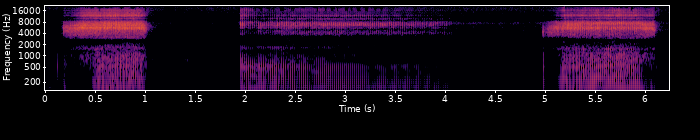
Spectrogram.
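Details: Pug sleeping with head resting on paw: loud rattling snores in slow cycles with a quieter drawn-out breath between them; snoring.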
